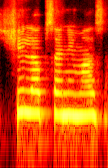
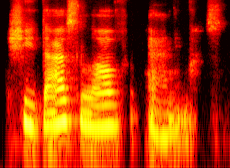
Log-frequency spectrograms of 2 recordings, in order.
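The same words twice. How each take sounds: First: Said in the usual way. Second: DOES given its full weight before "love"; emphatic DOES. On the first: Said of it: "as a normal statement". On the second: Shown as a demonstration. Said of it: "For emphasizing".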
